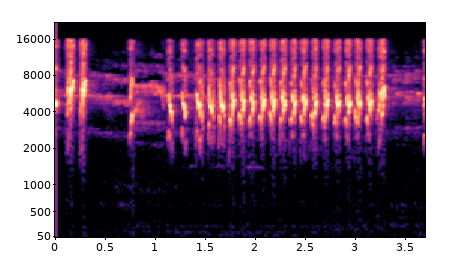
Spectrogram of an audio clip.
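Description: An olive-backed sunbird sings a rapid, high twittering trill of about twenty sharp notes, after a few thin opening chips and a short whistle.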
